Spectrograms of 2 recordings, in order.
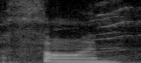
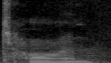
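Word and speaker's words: thyme: She's in a She's 20 now, but she still insists that this is pronounced thime. So, we all pronounce it th now. So, if you hear me say thime, I actually mean time.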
